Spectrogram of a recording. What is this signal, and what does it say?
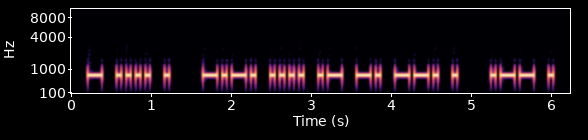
Morse code, heard as a keyed tone, about 20 wpm, 700 Hz. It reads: THE CHANGE WE
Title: Sentences with 7-Word Phrases - Spoken Beginning - 20wpm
